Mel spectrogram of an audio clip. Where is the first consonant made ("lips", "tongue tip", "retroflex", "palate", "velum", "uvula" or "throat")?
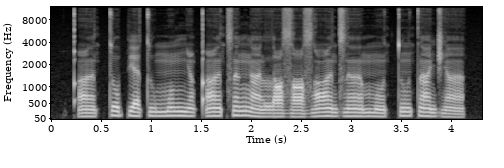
uvula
